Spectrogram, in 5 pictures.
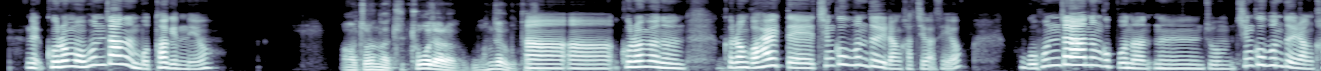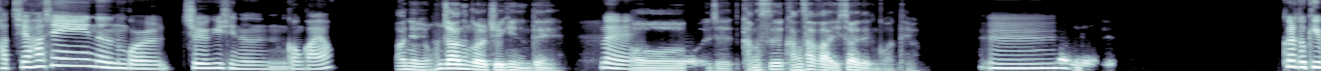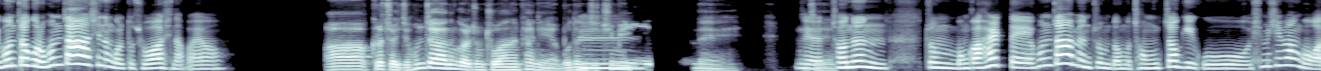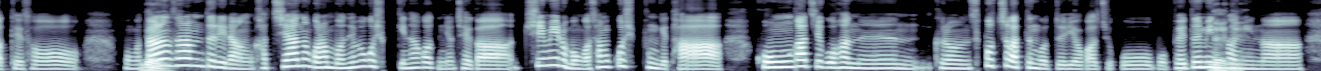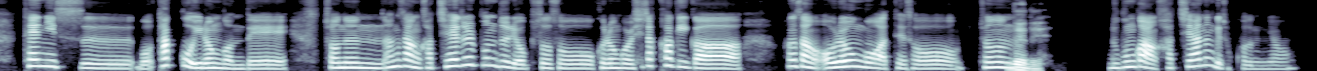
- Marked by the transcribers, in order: unintelligible speech
- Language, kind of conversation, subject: Korean, unstructured, 기분 전환할 때 추천하고 싶은 취미가 있나요?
